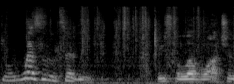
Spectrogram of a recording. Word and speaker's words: Weselton: Another one for Cinderella Story and Duke of Weaselton again. It's pronounced Weselton.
